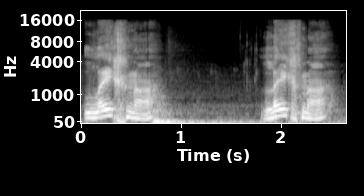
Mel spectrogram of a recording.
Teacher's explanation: because the long vowel is in a stressed syllable, the shava is silent. So this word is lechna, lechna, And notice it's not lechna, it's lechna.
